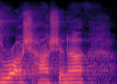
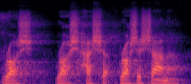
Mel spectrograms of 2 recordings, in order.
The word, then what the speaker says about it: Rosh Hashanah: As we come to Rosh Hashanah, what is Rosh Hashanah? You might heard it pronounced Rosh Hashanah.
